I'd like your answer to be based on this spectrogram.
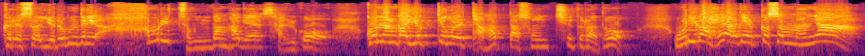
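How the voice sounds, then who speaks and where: A man preaching in a Gyeongsang accent, his pitch swinging widely from phrase to phrase. He keeps throwing questions out to his listeners and then answering them himself. It is the delivery of a pastor in full sermon mode. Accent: Gyeongsang Korean. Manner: animated preaching with frequent rhetorical questions to the congregation.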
